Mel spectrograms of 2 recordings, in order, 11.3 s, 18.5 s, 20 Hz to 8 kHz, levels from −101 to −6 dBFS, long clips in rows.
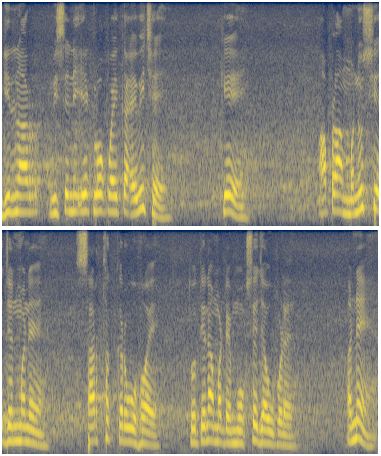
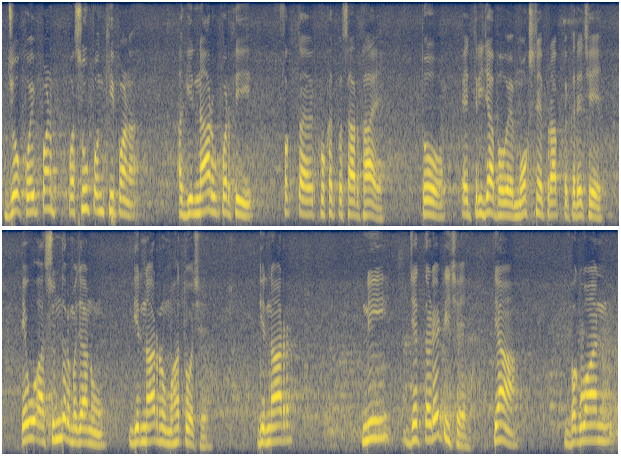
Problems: constant background noise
